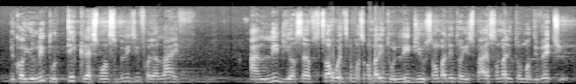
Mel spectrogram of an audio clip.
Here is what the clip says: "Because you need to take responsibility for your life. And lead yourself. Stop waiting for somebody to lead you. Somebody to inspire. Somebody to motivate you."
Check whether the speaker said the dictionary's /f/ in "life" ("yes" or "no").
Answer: yes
